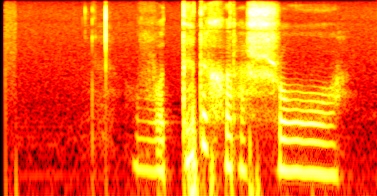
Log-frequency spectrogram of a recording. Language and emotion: Russian, positive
